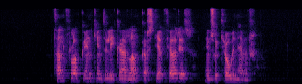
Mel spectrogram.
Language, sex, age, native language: Icelandic, male, 40-49, Icelandic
